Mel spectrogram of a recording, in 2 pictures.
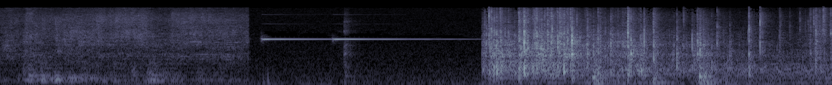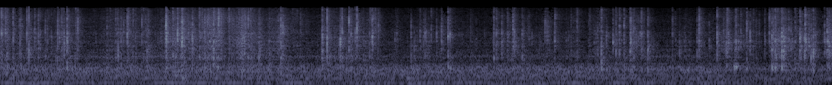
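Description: Plastic instant-ramen seasoning packets crinkling and crackling as they are torn open and squeezed out over a pot of water. Before this, about a second in, there is a single high beep lasting about a second.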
